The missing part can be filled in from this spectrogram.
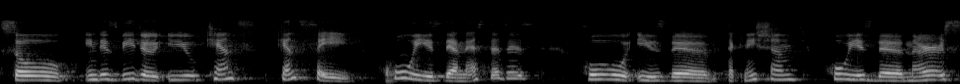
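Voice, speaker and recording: With a strong non-native accent, a woman speaks at a very slow pace in a fairly high pitch, her intonation lively. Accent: strong foreign. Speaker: nurse researcher. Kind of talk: webinar presentation. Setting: online webinar. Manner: halting, with many repetitions.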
